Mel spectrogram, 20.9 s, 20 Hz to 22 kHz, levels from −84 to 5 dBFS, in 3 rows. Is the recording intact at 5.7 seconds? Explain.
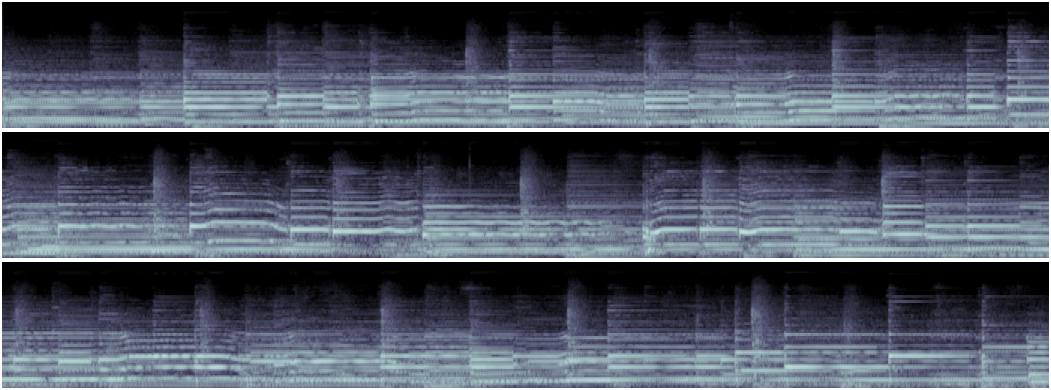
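Yes, the audio at 5.7 seconds is intact, with no dropout, click, distortion or other fault at that moment.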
